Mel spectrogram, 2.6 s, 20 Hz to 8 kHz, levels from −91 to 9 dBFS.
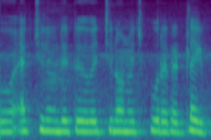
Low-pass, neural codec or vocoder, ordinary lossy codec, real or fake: none; none; none; real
